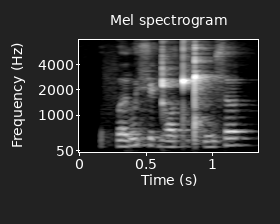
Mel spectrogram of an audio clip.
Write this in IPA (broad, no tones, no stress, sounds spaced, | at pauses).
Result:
f ə ɾ u sʲ ə ɖ ɔ d ǃʼ u s ə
